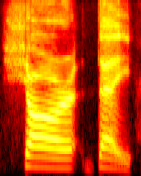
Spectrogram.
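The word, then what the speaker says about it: Sade: was in the 80s which is like chardee who was built s-a-d-e and thinking how they get charlie cause that's her name you don't pronounce it i remember buying her album in new york and it had the stickers pronounced shah day because people were calling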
